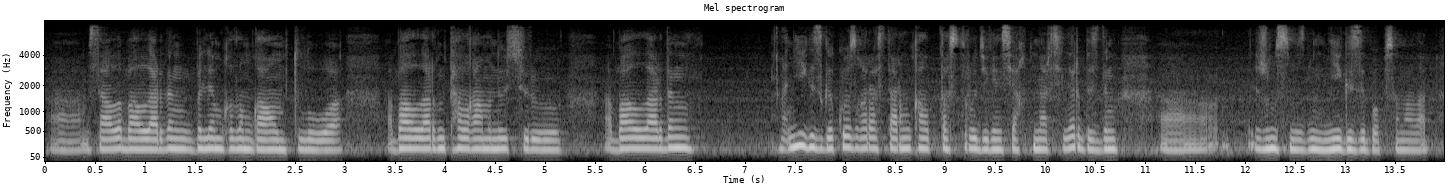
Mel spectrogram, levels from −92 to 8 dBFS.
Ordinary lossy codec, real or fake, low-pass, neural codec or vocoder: none; real; 7.2 kHz; none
